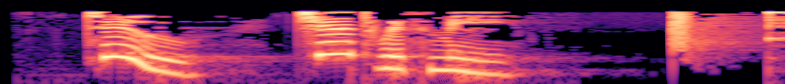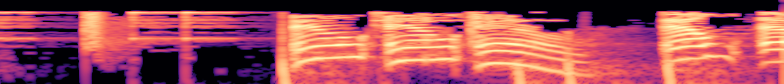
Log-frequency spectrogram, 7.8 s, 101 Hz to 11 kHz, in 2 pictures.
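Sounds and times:
speech: 0.5 - 2.7, 5.9 - 6.9
bell clanging: 3.8 - 5.3.

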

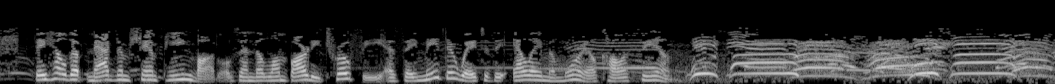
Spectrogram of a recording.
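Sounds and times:
speech: 0.4 - 10.4
fans cheering and shouting at a victory parade: 4.5 - 10.5.

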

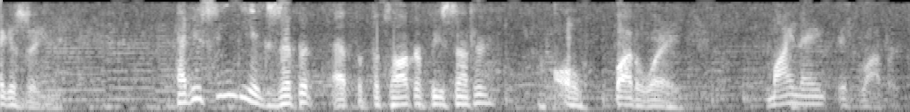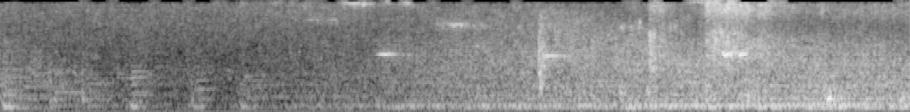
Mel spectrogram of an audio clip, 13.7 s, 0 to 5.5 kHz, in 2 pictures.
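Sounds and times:
speech: 0.0 - 0.6, 1.3 - 6.8
bus engine rumbling as it approaches: 0.0 - 13.6
bus squeals and hisses as it slows to a stop: 8.8 - 13.2.

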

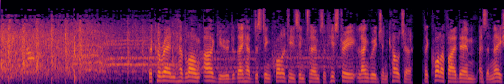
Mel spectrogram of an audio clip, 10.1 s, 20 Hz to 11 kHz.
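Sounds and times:
gunshot cracks from nearby jungle: 0.0 - 4.0
speech: 3.0 - 10.0.

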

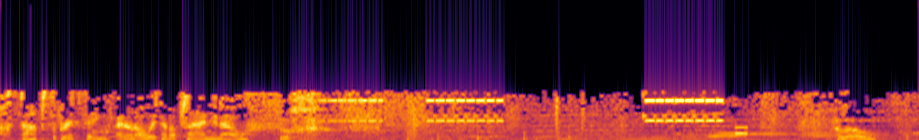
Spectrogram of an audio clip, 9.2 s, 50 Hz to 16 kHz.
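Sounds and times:
speech: 0.2 - 3.7, 8.4 - 8.9
cell phone bright electronic ringtone: 3.1 - 5.1, 6.4 - 7.6.

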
